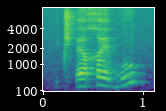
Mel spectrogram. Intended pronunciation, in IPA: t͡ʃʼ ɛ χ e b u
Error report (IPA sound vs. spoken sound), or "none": none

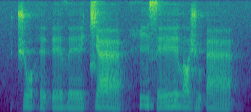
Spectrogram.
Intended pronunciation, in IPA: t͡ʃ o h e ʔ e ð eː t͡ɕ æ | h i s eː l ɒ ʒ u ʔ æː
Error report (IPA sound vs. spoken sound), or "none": none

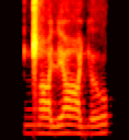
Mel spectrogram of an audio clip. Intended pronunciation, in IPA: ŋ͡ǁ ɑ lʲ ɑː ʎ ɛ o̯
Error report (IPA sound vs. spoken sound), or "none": ɛ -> ə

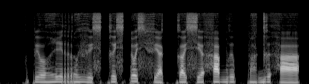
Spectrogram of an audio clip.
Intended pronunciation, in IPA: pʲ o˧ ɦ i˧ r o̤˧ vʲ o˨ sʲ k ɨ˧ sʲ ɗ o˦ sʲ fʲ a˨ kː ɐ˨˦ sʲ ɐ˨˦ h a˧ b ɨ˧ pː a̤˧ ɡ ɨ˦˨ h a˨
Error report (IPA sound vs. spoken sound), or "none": none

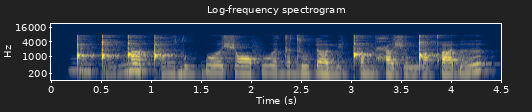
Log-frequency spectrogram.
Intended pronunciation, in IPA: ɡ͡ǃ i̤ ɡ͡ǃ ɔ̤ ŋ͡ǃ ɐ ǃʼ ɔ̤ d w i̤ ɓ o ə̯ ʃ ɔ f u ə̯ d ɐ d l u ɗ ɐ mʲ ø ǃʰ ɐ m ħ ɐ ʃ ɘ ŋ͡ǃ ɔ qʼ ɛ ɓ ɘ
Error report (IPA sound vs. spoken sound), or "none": ø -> ɘ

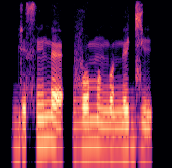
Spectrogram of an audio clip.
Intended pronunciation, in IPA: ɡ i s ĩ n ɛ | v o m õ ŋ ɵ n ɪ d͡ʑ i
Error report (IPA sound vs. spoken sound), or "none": ɵ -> o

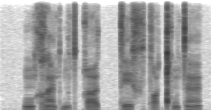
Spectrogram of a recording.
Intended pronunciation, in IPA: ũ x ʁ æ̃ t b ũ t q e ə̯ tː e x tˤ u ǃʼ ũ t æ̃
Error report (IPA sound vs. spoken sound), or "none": none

